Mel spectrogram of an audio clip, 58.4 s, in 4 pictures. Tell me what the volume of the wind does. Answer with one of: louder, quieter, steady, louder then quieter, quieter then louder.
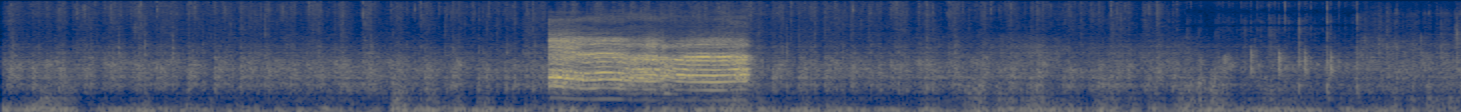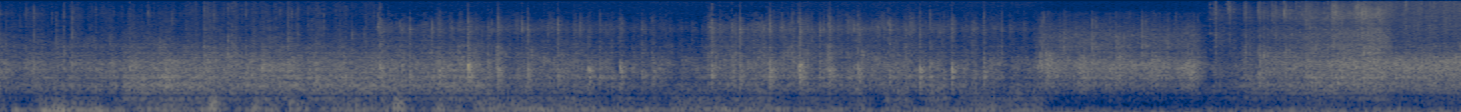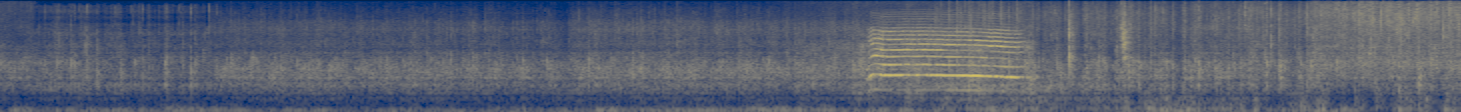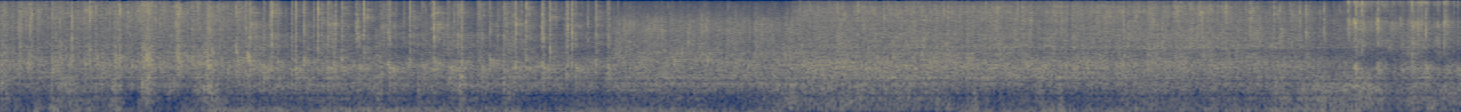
quieter then louder.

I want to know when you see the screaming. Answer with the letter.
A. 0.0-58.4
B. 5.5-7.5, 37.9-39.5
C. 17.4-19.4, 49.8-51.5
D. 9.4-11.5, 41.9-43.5
B.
